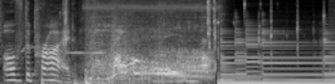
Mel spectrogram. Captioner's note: roars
